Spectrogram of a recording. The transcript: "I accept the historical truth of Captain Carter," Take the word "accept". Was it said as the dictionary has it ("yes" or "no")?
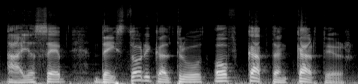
no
